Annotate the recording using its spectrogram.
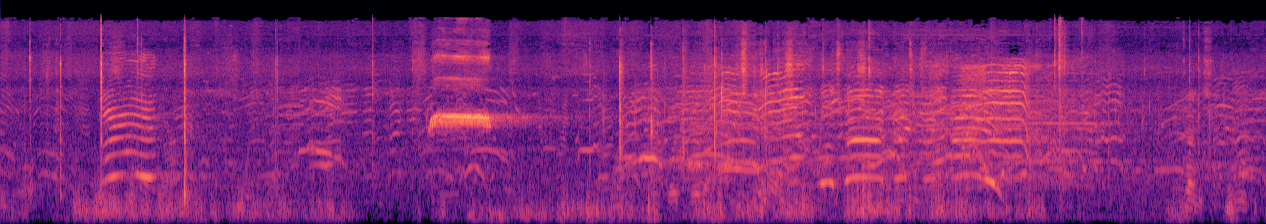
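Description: A referee-style whistle blown once, a single steady blast lasting under a second, about four seconds in. High-pitched shouted calls from players and people on the sideline come before and after it.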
